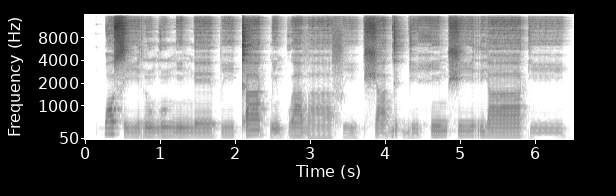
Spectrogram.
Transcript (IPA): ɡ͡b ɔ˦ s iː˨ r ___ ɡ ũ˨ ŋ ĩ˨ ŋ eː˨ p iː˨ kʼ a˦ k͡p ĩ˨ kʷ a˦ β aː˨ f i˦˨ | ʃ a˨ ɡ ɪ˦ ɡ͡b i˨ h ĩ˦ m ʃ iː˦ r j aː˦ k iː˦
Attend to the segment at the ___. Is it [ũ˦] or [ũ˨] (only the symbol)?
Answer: ũ˨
